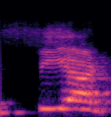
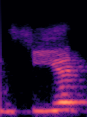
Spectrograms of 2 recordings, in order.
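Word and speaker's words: fiat: फियाट money, फियाट money मतलब कई लोग इसको यूके में मेरे ख्याल से प्रोनाउंसिएशन फिएट मनी बोलते हैं, अमेरिका में फियाट मनी बोलते हैं।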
